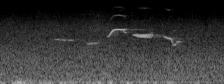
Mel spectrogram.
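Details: Male blue rock thrush, 1 May 2023, filmed with a Sony A7S3: a short sweet whistled phrase of a few notes, with a steady note, a rising swoop and a falling slur, above soft wind noise.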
